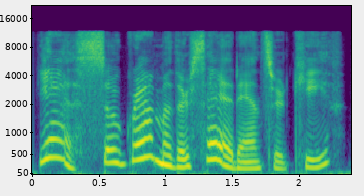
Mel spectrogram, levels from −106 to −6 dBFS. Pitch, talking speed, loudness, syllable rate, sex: 265 Hz, 150 wpm, -15 LUFS, 4.4 syllables/s, female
